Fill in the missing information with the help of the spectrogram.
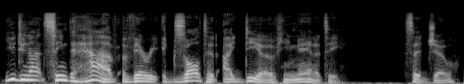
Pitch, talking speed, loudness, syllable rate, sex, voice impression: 125 Hz, 180 wpm, -19 LUFS, 5.4 syllables/s, male, masculine, adult-like, slightly thick, cool, sincere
